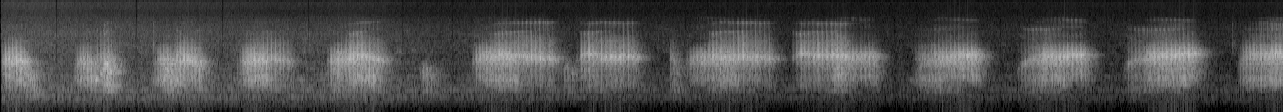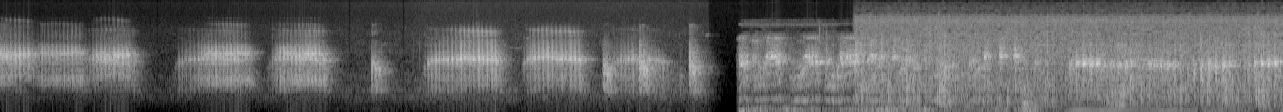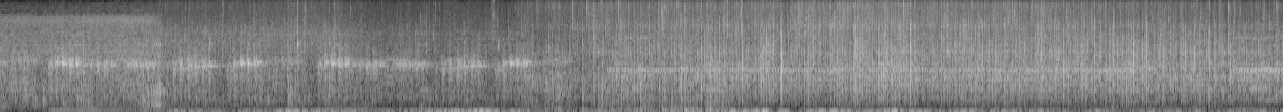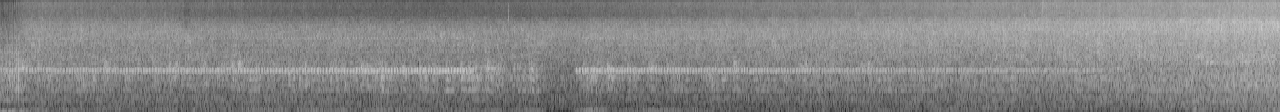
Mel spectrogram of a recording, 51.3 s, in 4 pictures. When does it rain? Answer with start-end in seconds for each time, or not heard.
21.4-51.2.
